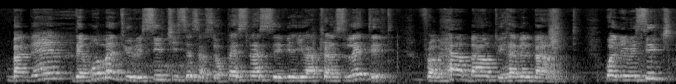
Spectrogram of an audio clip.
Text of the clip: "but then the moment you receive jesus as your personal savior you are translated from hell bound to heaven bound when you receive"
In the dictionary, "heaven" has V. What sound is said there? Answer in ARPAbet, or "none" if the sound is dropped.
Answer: V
